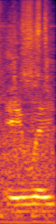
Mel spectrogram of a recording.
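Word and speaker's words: Ewe: It's pronounced Away drumming.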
